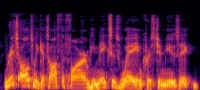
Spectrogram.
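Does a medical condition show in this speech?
No.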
